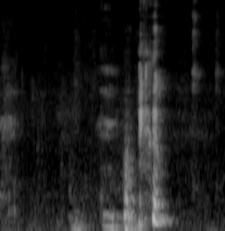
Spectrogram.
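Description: A short burst of throaty coughing from a chronic cough brought on by winter allergies, two or three quick rough hacks, preceded by some low murmured vocal noise and followed by quiet.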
